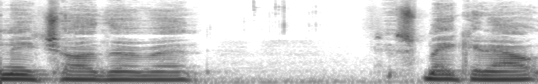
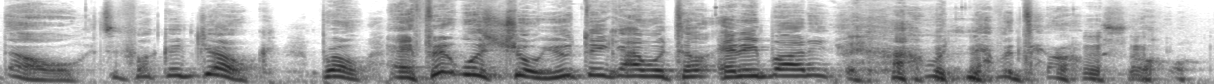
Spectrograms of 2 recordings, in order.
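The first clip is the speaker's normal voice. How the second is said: laughing through it, rising high; laughing denial; 7 semitones higher, 3 dB louder than usual. Real, not acted. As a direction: chuckle while brushing it off.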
